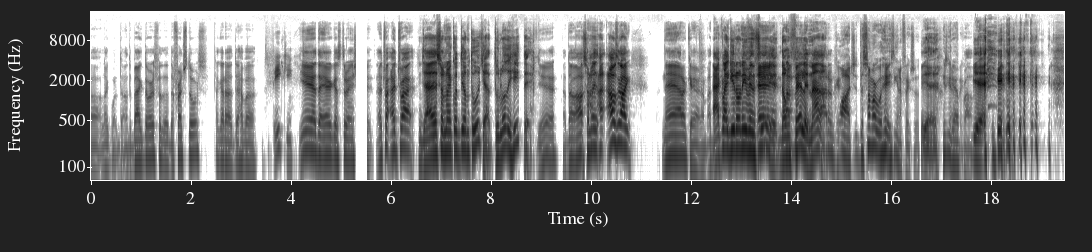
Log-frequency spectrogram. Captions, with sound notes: the back doors, for the French doors. I gotta have a-- Sticky. Yeah, the air gets through and I tried. (Speaking In Foreign Language) Yeah, I was like, nah, I don't care. Act like you don't even feel it. Don't feel it now. I don't care. Watch, the summer, well hey, he's gonna fix it. Yeah. (Laughing)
